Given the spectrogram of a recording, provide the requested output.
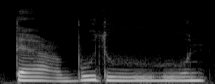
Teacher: عین ساکن پر تھوڑا ٹائم دیں گے تاکہ جھٹکا نہ ہو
